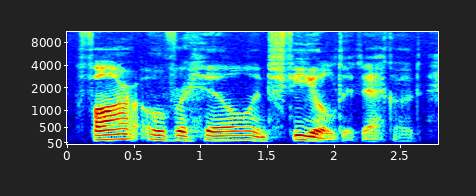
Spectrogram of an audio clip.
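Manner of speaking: ordinary delivery, nothing marked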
